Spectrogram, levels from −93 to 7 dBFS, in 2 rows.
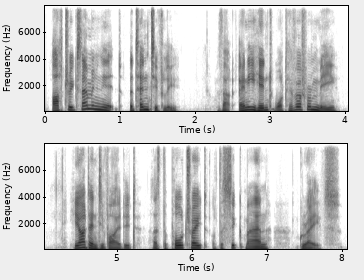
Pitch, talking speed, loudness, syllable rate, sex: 150 Hz, 155 wpm, -18 LUFS, 6.2 syllables/s, male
